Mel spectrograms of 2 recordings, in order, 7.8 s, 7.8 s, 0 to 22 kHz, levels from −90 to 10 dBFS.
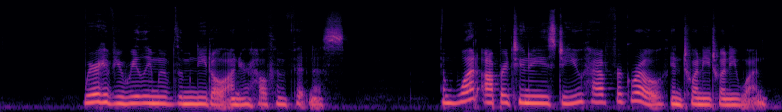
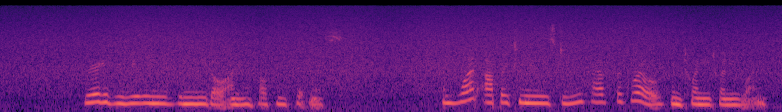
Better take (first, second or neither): first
